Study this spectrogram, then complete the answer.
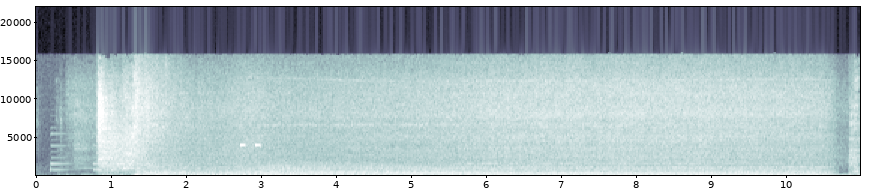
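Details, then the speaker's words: Dodge Hellcat test-fired right after an upgraded fuel injector install, before any tune for the new injectors: it catches into a lumpy, uneven rich idle with irregular low pulses, clearly getting too much fuel. No leaks or fuel smell; a revised tune is awaited. "okay I don't see any leaks I don't smell any fuel and for that quick test fire but you could hear it it was definitely getting too much fuel"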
